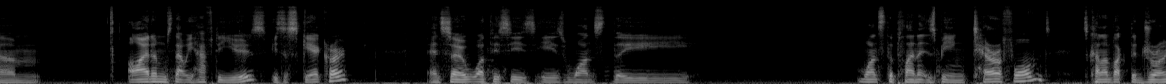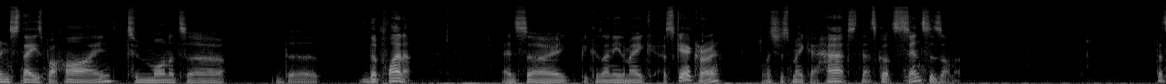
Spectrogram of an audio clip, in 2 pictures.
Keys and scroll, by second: 19.3 e, 20.5 ctrl+z, 22.6 e.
